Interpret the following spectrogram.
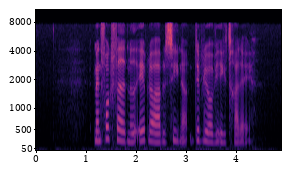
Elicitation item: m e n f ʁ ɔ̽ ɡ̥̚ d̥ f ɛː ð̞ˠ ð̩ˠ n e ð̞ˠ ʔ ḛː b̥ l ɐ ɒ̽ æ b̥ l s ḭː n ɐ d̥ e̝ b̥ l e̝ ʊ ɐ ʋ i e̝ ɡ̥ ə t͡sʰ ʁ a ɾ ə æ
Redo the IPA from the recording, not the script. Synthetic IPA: m e n f ʁ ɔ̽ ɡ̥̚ d̥ f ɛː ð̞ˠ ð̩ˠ m e ð̞ˠ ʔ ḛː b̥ l ɐ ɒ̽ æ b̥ l s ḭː n ɐ d̥ e̝ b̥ l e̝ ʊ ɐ ʋ i e̝ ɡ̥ ə t͡sʰ ʁ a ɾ ə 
